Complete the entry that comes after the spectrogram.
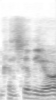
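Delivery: "Consigliere" echoed low and soft, as con-sil-ee-OR; imitated Italian pronunciation. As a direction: repeat "Consigliere" his way, dropped low. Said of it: "you said it in Italian".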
